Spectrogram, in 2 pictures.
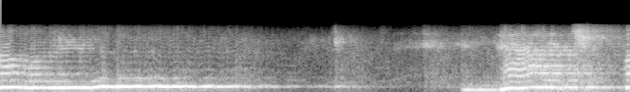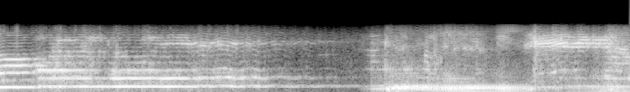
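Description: A woman singing into a handheld microphone, holding long drawn-out notes over sparse backing music. Fuller accompaniment with bass comes in near the end.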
